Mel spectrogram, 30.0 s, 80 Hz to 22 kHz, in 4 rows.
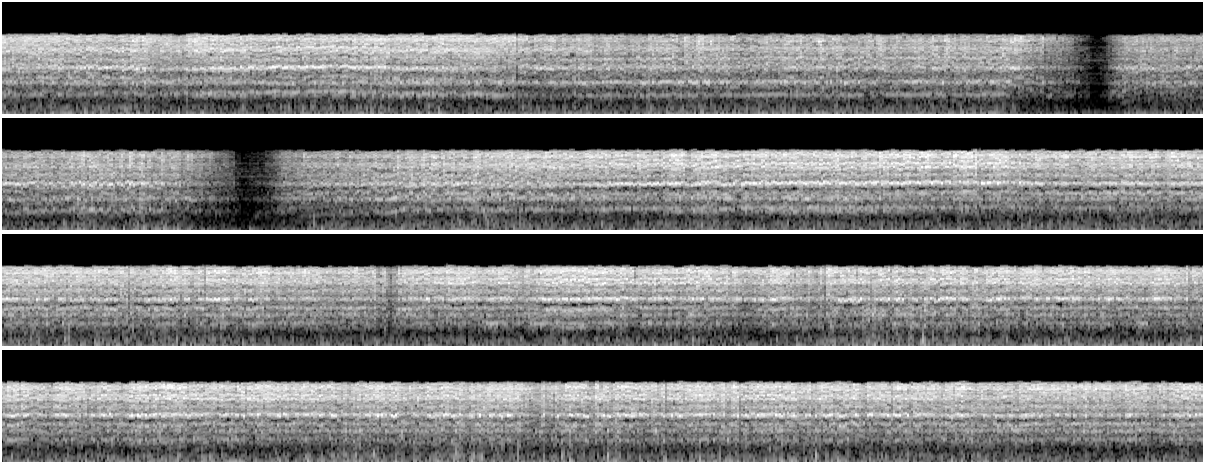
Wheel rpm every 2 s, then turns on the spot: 190, 190, 160, 100, 100, 190, 210, 220, 230, 230, 230, 230, 230, 230, 230.
none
